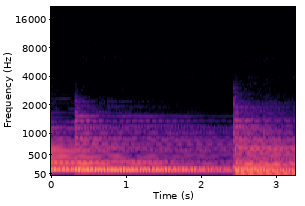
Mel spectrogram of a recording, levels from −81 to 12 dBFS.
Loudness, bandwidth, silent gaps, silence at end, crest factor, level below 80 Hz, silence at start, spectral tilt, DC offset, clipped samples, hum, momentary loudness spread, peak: -18 LUFS; 2.5 kHz; none; 0 s; 12 dB; -28 dBFS; 0 s; -13 dB/octave; under 0.1%; under 0.1%; none; 8 LU; -4 dBFS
